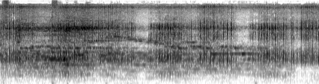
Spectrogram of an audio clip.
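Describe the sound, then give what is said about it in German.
A cat purring steadily for several seconds, a continuous, slightly rasping rumble with gentle rhythmic swells, fairly soft, with no voices over it. “Mann, wie süß das ist, die Schnurrt.”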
